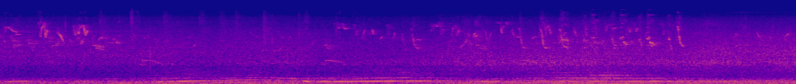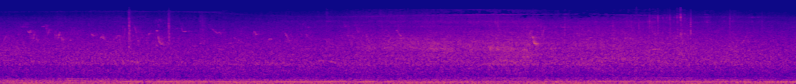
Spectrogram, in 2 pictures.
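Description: Wind blows outdoors and rustles tree leaves.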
